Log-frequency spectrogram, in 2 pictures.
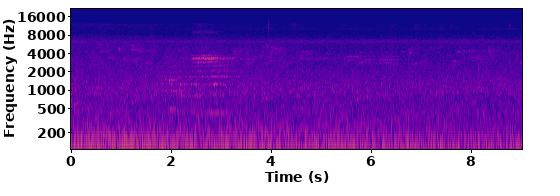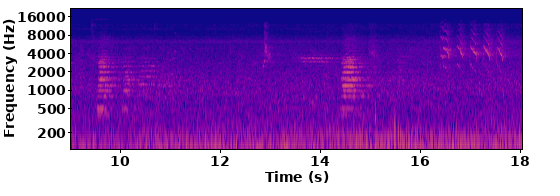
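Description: Steady low rumble of city traffic with vehicle horns honking three times, each about a second long. A quick run of high bird chirps comes near the end.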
